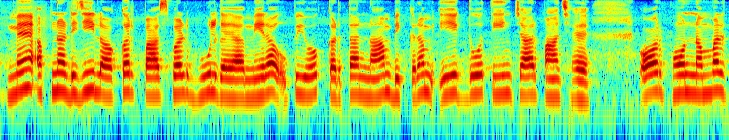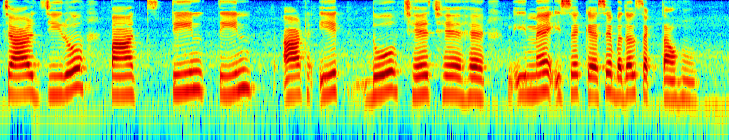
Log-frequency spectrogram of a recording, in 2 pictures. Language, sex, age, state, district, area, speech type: Hindi, female, 45-60, Uttar Pradesh, Sitapur, rural, read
